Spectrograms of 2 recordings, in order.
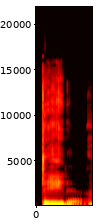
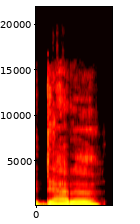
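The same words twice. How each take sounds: First: "data" said DAY-tuh; the other pronunciation. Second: "data" said DAT-uh; his own pronunciation. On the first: Guest giving the contrasting way, "data" as DAY-tuh. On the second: Guest contrasting two ways, "data" as DAT-uh. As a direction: say "data" with the a of "cat". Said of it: "I say data". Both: Shown as a demonstration.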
